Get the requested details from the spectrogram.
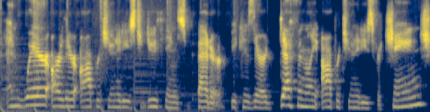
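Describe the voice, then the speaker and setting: A woman talks at a moderate pace with ordinary pitch variation while music plays in the background. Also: medium pitch for a woman, hardly any pauses. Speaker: show host. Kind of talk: podcast interview host.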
